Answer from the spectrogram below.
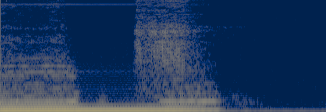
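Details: Simulated hearing test in an ASMR medical roleplay for bilateral hearing loss with suspected cerumen impaction: a steady low pure tone lasting about one second then stopping, a hearing-test beep.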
